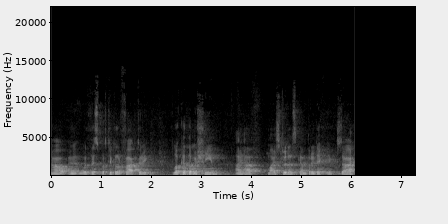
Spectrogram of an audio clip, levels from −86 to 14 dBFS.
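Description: The final buffers were never written out or played, leaving a cut-off end: at 6.06 s the audio stops abruptly in the middle of a sound and falls straight to digital silence with no natural decay, staying silent for the remaining 1.2 s.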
